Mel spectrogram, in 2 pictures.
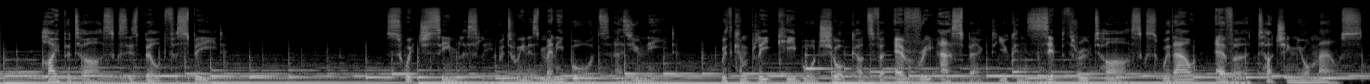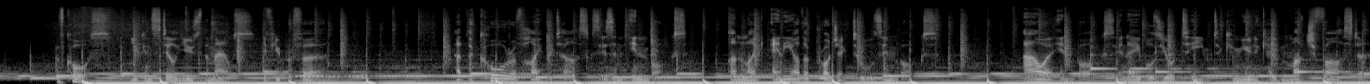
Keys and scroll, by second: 0.3 Return, 0.8-2.5 typing, 2.8 Return, 3.6 ctrl+b, 3.8 w, 3.9 d, 4.1 e, 4.5 Return, 5.8 Return, 6.6 ctrl+k, 8.6 Down, 11.0 s, 11.2 o, 11.4 t, 11.9 Return, 18.6 i, 21.0 Tab, 23.6 j, 24.2 h, 26.3 Down, 26.5 Return.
